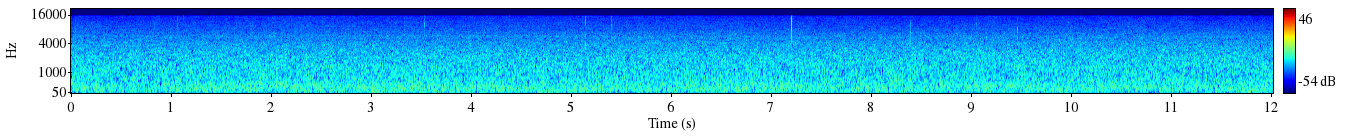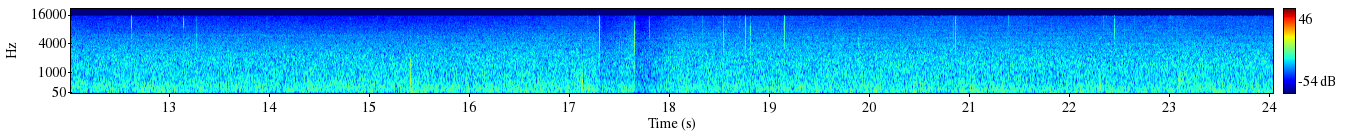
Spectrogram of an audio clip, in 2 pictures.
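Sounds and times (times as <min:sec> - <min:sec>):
campfire crackling and popping: 0:02.5 - 0:05.5, 0:12.4 - 0:14.2, 0:15.2 - 0:24.0
fire rushing noise: 0:12.6 - 0:24.0.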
